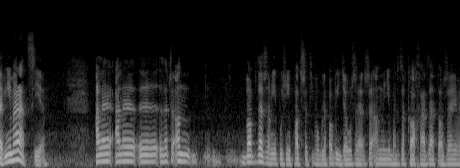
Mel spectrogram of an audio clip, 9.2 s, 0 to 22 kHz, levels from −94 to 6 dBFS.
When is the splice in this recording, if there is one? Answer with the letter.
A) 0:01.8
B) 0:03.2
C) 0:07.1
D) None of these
C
